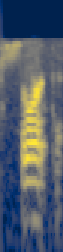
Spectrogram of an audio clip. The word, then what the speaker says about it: Short: It's spelled J-E-N-N-I-F-E-R, short, S-H-O-R-T.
